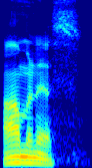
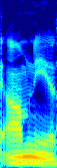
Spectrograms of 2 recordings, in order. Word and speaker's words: Ominous: just kind of getting along back on the story, but how did you meet up with like I keep saying it wrong. Ominous. I would say omnious every time.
